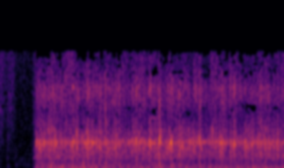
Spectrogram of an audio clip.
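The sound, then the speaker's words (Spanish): After a brief near-silent start, heavy rain sets in with a dense, steady hiss and crackle that holds at an even, loud level to the end. “Pero también hay la lluvia recreativa.”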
